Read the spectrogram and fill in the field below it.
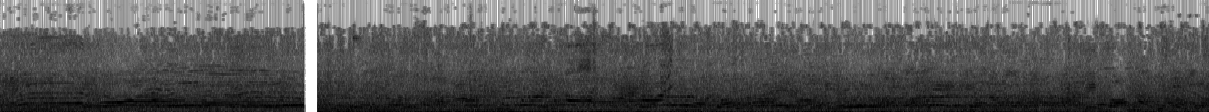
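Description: A large crowd of young people shouts and chants outdoors.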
